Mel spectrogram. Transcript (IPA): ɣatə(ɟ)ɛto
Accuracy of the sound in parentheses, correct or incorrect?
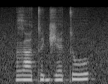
incorrect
